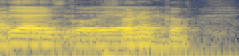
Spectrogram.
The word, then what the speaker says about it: Farruko: No, Farruko. I think. Is that how you say his name? – Yeah, Farruko.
